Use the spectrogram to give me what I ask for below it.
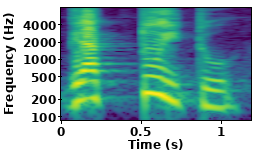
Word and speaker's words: gratuito: isso e gratuito em a pronúncia esta vou repetir gratuito quase lacônica de gratuito o gratuito é o tui assim daqui até aqui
